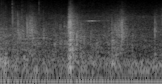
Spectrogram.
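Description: Footsteps on a worn gravelly lane: a few soft steps of someone walking.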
